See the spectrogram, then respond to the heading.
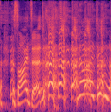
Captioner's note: laughter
